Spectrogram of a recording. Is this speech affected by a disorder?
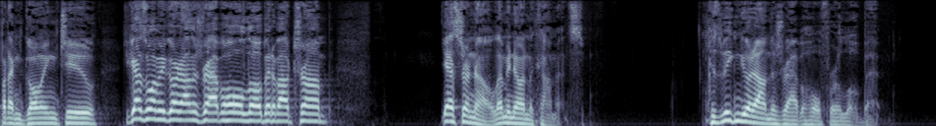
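No.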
